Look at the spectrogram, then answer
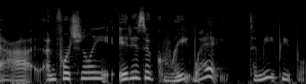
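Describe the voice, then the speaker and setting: In a very clean recording with a silent background, a woman with an unremarkable speaking voice talks at a moderate pace with lively intonation. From Virginia, US. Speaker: casting director. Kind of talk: casual interview chat.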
